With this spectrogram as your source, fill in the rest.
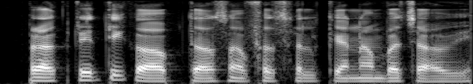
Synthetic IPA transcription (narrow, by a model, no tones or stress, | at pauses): pɾaːkɾɪt̪ɪkaːb̚t̪aːsãpʰəsəlkenãbət͡ʃaːʋi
